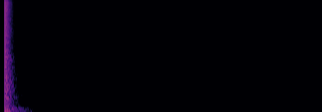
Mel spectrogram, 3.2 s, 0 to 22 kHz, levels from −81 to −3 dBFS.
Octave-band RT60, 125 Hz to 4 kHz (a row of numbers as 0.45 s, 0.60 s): 0.55 s, 0.40 s, 0.30 s, 0.20 s, 0.20 s, 0.15 s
